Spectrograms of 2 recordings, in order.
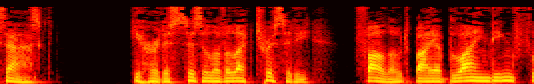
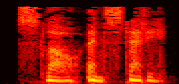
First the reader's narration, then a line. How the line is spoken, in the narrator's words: Yasmin whispered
